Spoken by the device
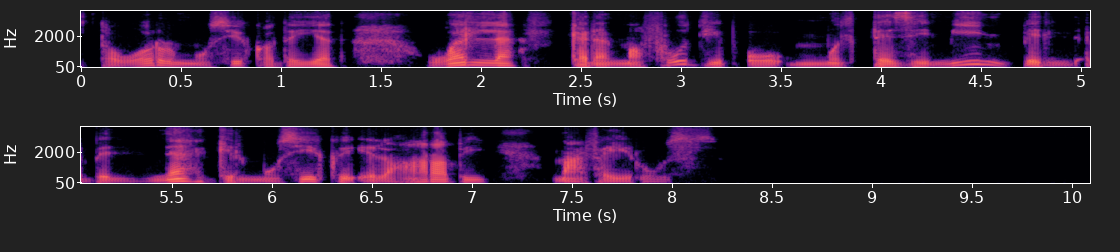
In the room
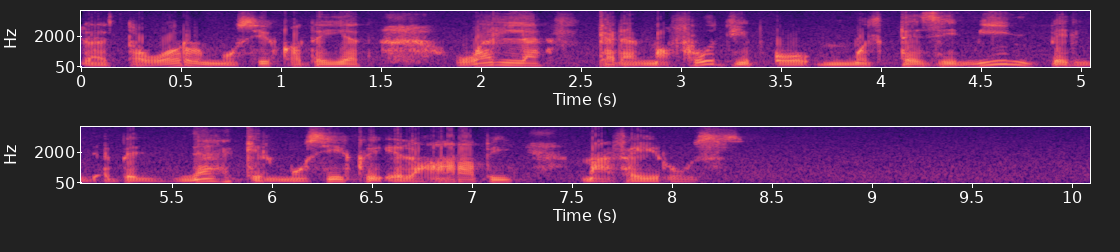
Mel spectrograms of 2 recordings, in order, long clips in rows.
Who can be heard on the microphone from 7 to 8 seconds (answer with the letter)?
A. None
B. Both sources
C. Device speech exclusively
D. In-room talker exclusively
C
